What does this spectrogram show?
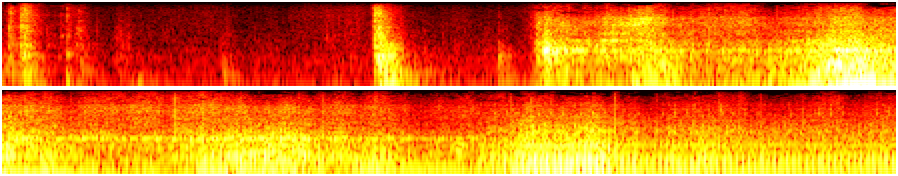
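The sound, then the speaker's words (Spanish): After a quiet start and a single sharp thud, a car engine catches and revs up, then settles into a steady rumbling drive that continues to the end, as passengers are taken by car to the prosecutor's office. “¿Suba usted también en el coche, señorita? Sí, señor. ¿Para dónde nos lleva? A la Procuraduría.”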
